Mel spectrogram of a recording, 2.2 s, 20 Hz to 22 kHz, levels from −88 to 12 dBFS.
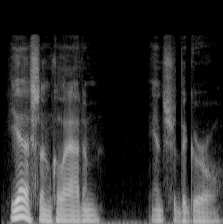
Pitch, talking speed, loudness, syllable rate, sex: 90 Hz, 160 wpm, -20 LUFS, 6.0 syllables/s, male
